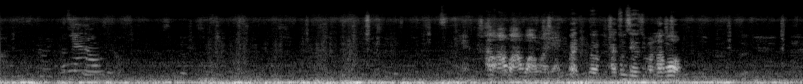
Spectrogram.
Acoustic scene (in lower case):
car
